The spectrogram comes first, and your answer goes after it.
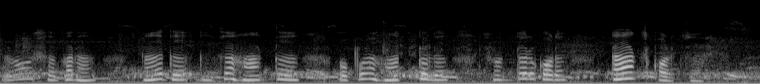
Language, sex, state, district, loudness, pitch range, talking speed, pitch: Bengali, male, West Bengal, North 24 Parganas, -25 LUFS, 200-245 Hz, 95 wpm, 215 Hz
